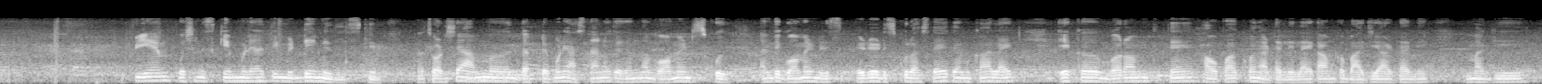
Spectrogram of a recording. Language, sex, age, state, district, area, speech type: Goan Konkani, male, 18-30, Goa, Salcete, rural, spontaneous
